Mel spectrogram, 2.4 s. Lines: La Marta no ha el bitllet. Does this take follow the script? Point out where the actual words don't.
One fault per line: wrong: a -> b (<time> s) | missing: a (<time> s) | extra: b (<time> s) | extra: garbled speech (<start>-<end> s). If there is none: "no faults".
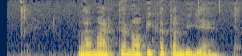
extra: picat (1.5 s)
